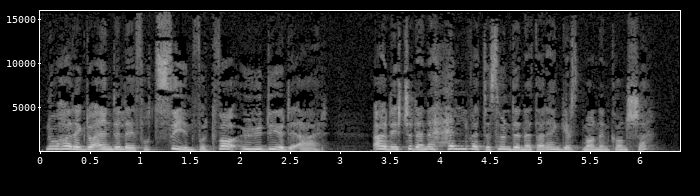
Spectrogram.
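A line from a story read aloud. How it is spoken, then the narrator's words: Screaming. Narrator (Norwegian): skrek han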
